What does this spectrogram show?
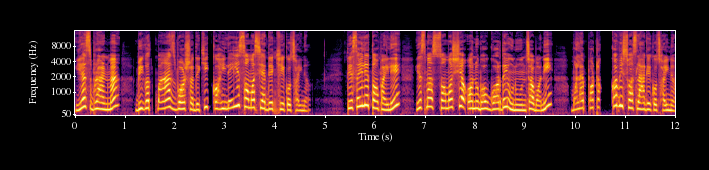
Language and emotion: Nepali, surprised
